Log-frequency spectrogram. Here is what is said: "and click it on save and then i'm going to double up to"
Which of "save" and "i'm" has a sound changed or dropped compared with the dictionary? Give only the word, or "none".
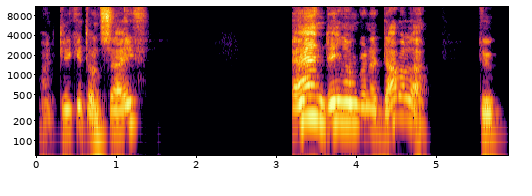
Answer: save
